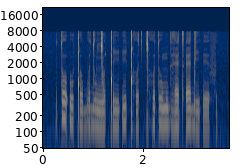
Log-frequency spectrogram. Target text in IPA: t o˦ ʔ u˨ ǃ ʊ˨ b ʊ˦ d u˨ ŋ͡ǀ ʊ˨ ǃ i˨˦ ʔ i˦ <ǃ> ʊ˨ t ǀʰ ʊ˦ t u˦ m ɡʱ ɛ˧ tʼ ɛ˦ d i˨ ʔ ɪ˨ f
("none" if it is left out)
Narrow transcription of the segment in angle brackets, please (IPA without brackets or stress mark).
ǃʰ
